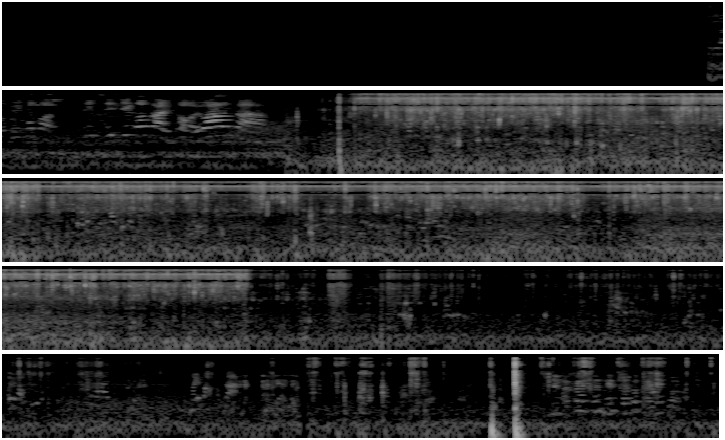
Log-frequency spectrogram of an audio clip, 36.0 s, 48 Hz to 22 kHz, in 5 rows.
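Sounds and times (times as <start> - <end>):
tap water running into sink: 10.5 - 24.2.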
